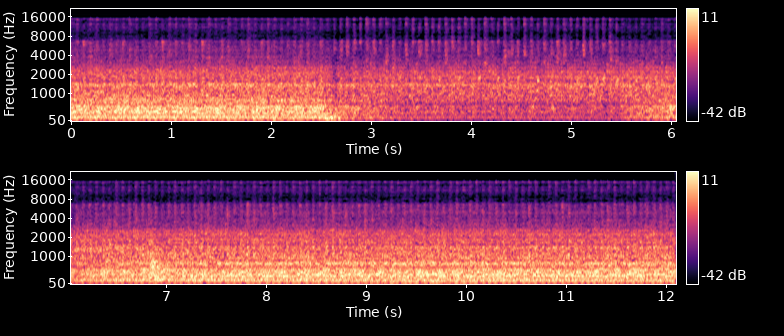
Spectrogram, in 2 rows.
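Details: 1994 Massey Ferguson 1035 DI tractor diesel at idle: low, regular hum with steady pulses, a brief dip then recovery, no knocks; normal idle.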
